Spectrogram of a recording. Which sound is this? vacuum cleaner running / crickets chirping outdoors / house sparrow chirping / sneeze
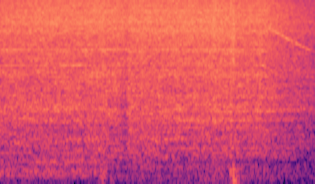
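vacuum cleaner running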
